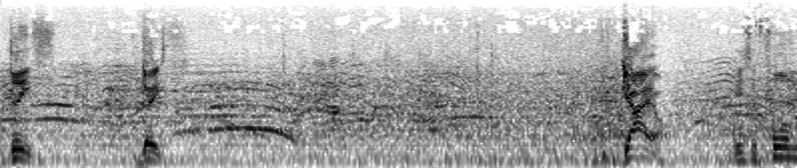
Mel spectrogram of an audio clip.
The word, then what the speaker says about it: Death: I think you pronounced that one Death.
